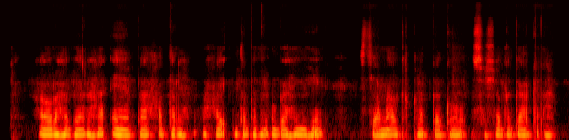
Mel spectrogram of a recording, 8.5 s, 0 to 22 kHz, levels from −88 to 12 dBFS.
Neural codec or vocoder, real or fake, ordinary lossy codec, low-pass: codec, 44.1 kHz, 7.8 kbps, DAC; fake; none; 19.8 kHz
